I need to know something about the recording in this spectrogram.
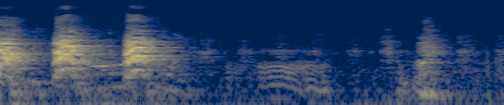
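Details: Labrador Retriever puppies offered for sale, three quick sharp yips in the first second, then a man speaking briefly and one fainter yip near the end.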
